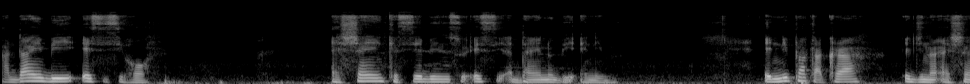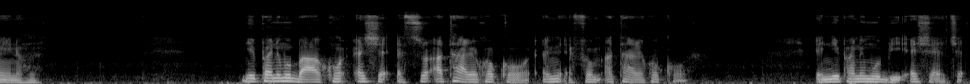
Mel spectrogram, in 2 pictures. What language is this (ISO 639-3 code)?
aka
